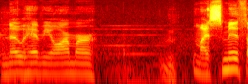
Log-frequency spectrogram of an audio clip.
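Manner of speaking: normal talking voice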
